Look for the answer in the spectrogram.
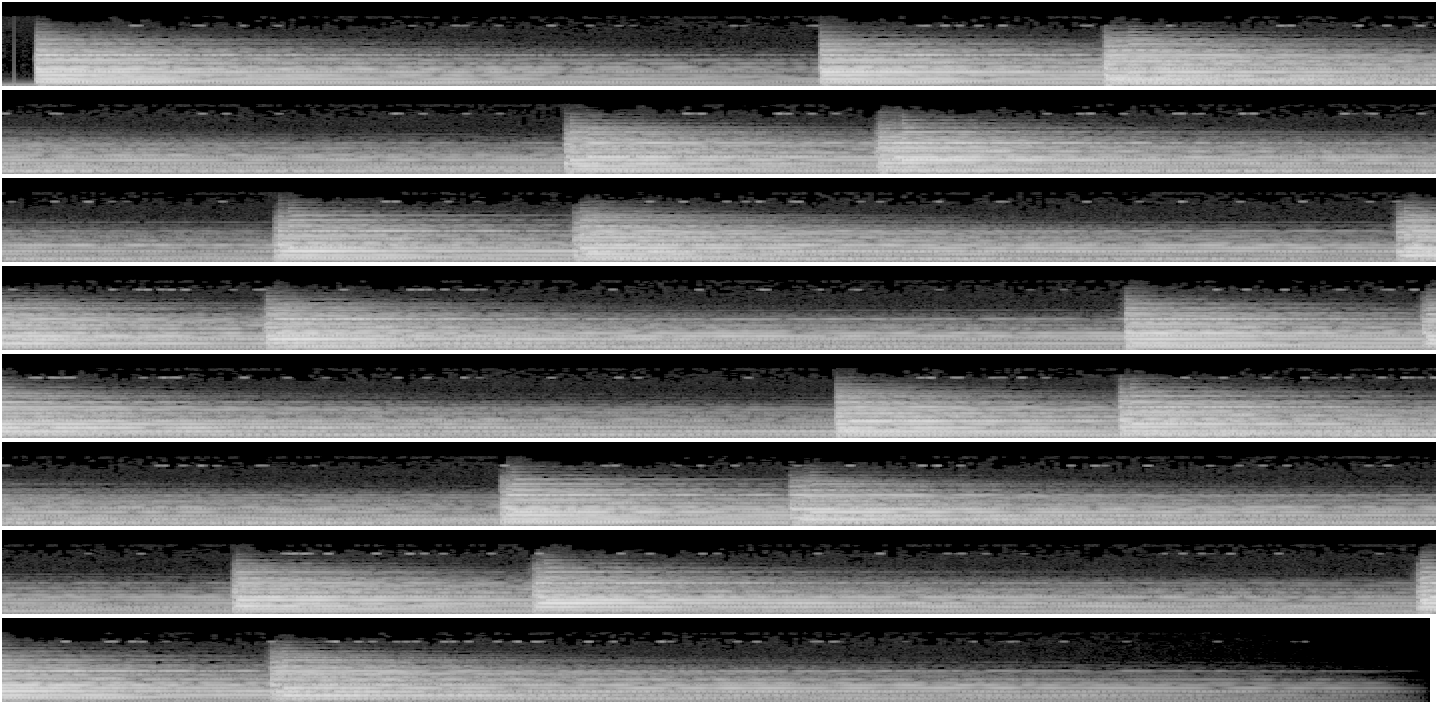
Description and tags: Some piano chords played on my Casio synth. (That record-tapeish piano again! I just can’t get rid of it!)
